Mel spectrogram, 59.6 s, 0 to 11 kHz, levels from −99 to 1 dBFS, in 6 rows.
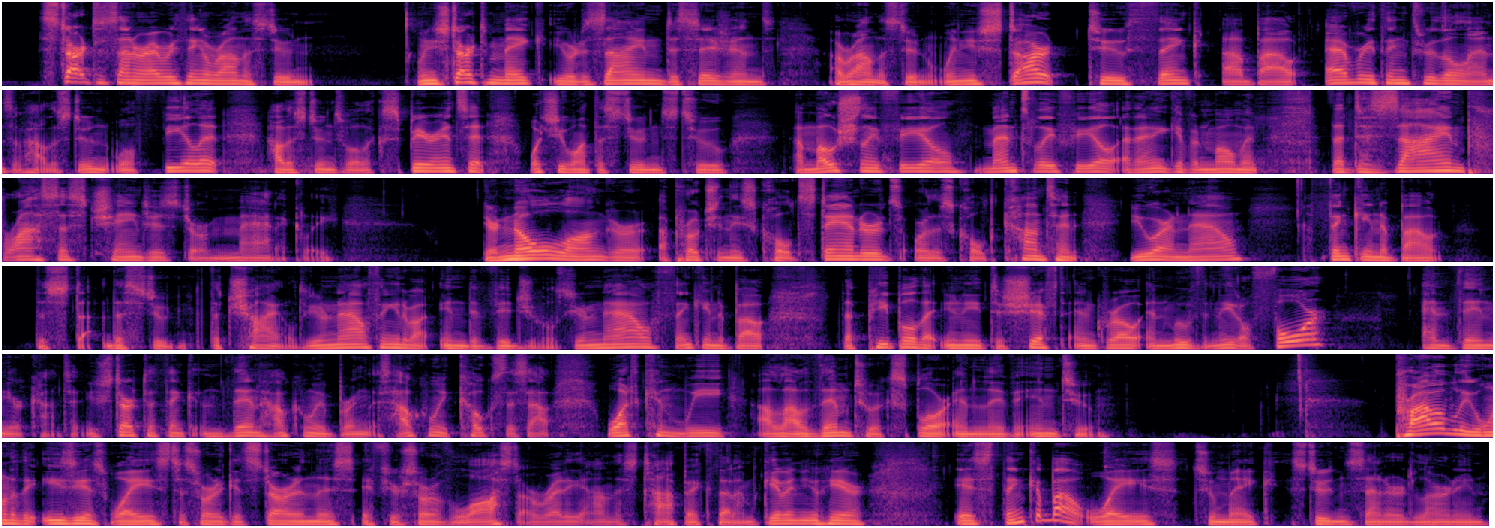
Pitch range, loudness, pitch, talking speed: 90-115 Hz, -32 LUFS, 100 Hz, 170 wpm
